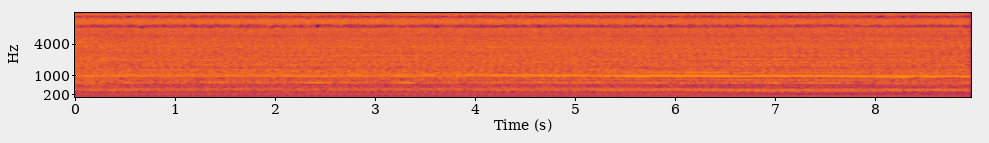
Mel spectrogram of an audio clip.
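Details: 2012 Toyota Camry 2.5 L 2AR-FE after replacing the spring in the VVTi intake cam gear: running with a smooth, even idle, steady low hum and the cold-start rattle gone; normal idle after repair.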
